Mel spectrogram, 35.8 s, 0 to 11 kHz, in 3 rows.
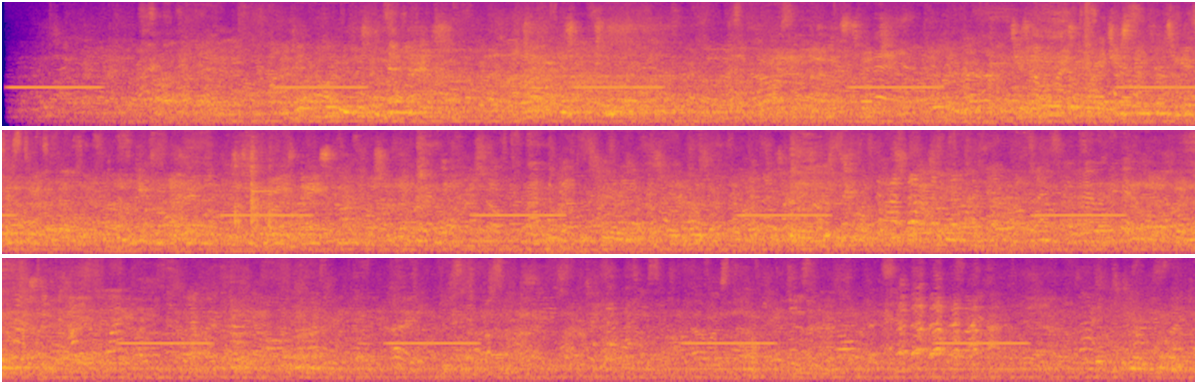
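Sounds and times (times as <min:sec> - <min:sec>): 
football crowd: 0:00.0 - 0:35.7
laughter: 0:02.7 - 0:28.7, 0:29.6 - 0:35.7.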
